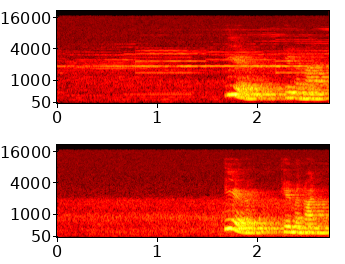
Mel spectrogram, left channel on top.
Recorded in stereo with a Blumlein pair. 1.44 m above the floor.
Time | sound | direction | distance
1.7 | a woman speaking | 55° right | 0.7 m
